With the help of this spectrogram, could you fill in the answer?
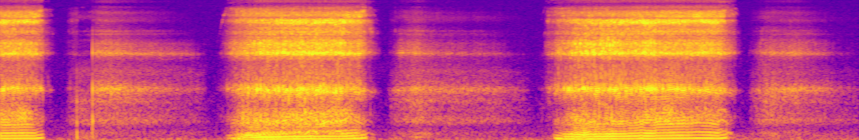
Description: Relaxing sound of a snoring woman.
